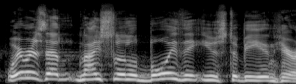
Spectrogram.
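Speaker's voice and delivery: high, put-on nun's voice; scolding school nun. Nun questioning a schoolboy about his behavior, high-voiced. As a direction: mimic a nun's pointed question. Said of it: "the nuns at school would say".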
